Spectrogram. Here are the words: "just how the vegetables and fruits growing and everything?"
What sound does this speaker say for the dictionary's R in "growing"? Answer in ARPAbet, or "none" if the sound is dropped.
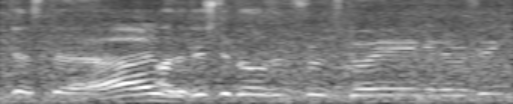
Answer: none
